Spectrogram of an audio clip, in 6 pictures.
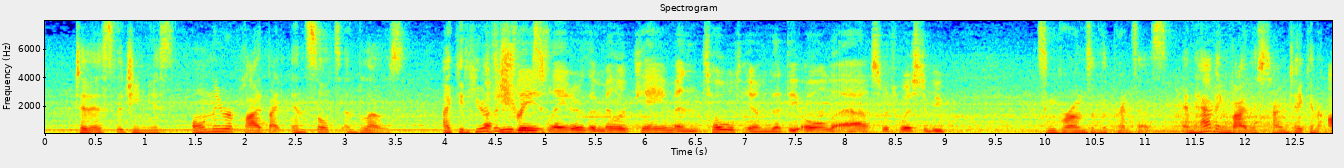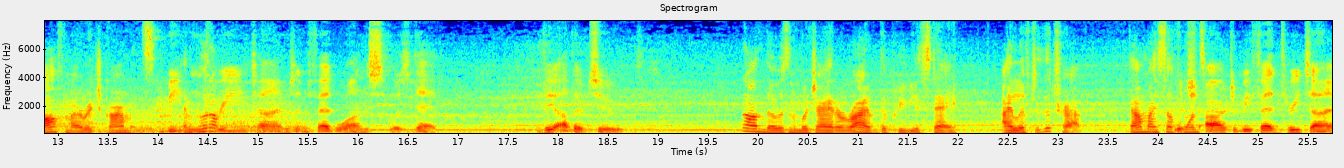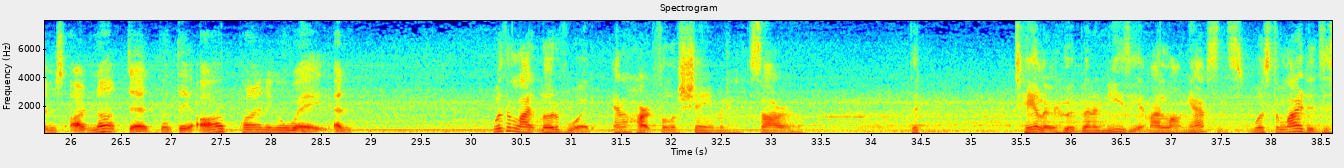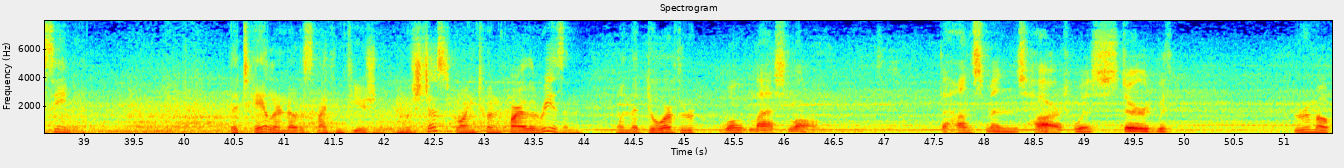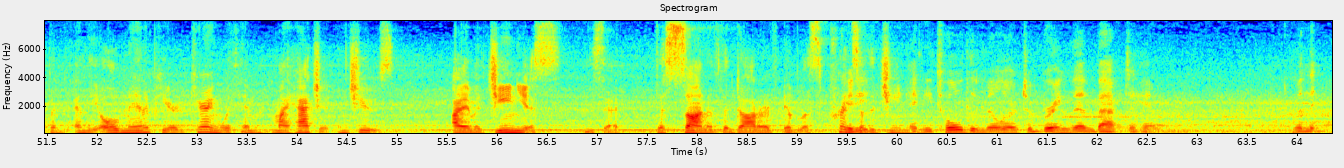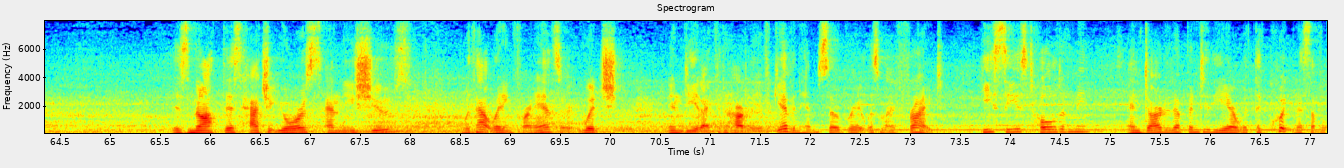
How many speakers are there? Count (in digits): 2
